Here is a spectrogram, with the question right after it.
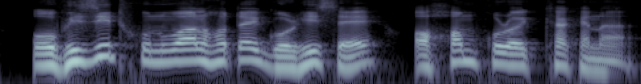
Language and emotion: Assamese, neutral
